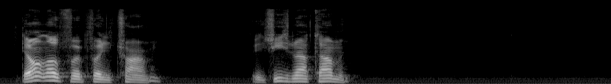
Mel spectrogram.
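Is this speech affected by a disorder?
Yes: cerebral palsy; wears glasses.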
